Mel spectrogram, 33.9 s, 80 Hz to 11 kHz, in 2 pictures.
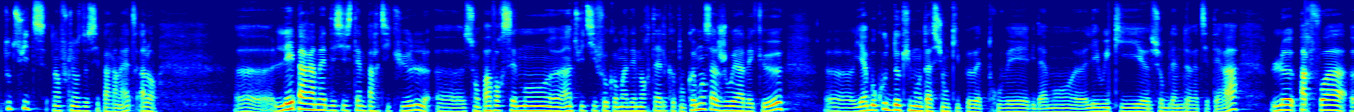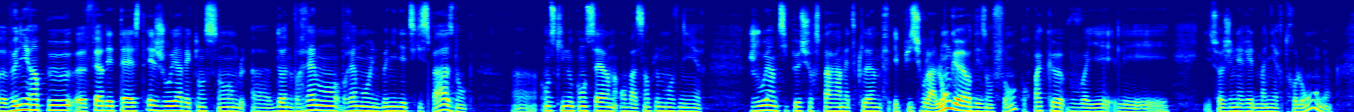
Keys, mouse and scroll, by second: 18.9 click, 23.8 click, 30.2 click.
